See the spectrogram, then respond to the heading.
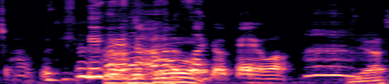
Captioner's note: laughing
